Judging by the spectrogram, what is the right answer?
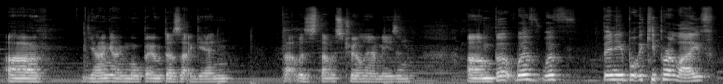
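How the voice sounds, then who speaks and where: Casting: gamer host, medium pitch, casual and sweary commentary, faint music behind. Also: moderate pace, few pauses. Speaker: let's play host. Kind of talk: casual game commentary and script reading.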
